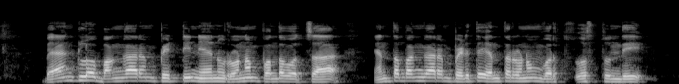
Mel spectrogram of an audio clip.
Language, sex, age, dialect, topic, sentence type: Telugu, male, 31-35, Central/Coastal, banking, question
